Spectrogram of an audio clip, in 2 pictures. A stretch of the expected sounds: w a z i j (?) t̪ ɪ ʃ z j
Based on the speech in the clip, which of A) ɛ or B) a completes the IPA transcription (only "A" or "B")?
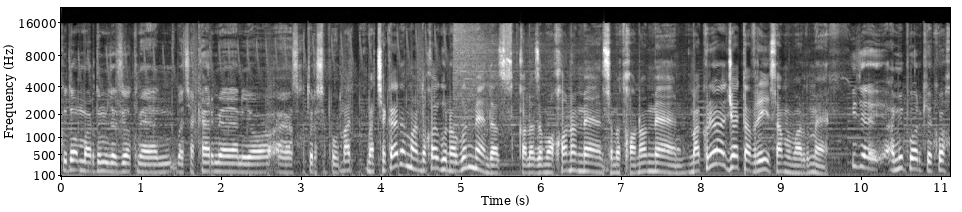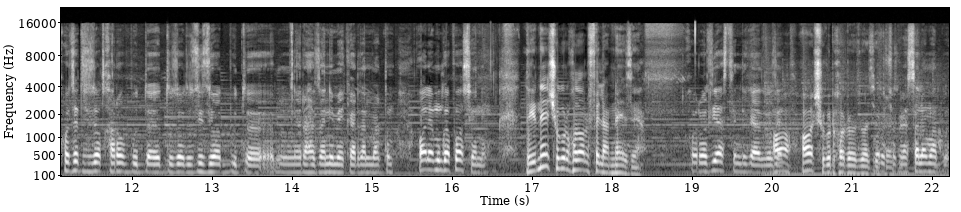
B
